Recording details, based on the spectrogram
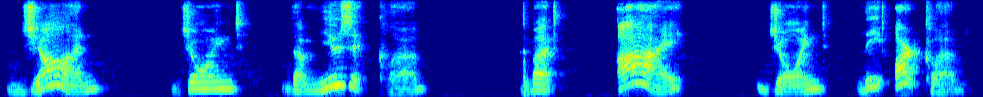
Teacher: we're stressing John and I that's a contrast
